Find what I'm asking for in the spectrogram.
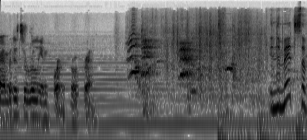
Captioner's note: puppies barking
